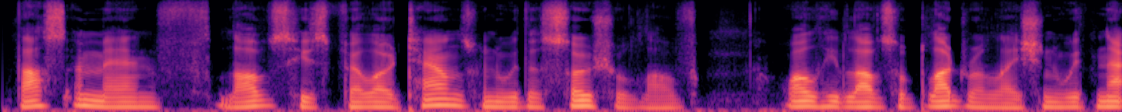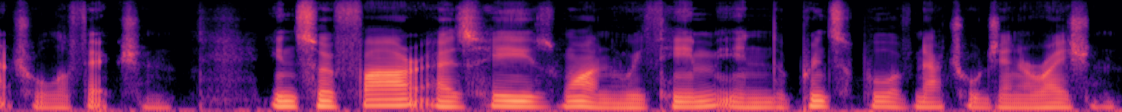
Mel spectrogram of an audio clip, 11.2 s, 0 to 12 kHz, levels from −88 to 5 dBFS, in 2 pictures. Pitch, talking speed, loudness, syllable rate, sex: 115 Hz, 185 wpm, -22 LUFS, 5.6 syllables/s, male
